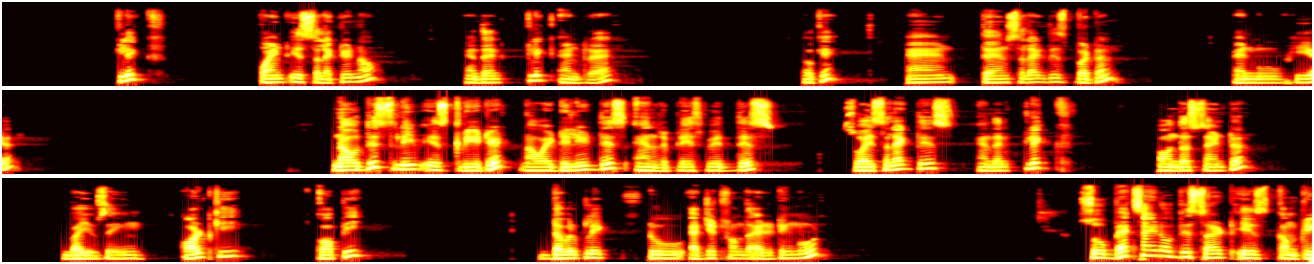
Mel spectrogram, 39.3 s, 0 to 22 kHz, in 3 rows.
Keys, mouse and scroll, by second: 8.5-8.9 alt+scroll down 1, 9.4 space, 10.7-11.4 alt+scroll down 1, 20.2 Delete, 24.5 right click, 25.7 scroll up 1, 27.4 alt+click, 35.3 double click, 36.2 alt+scroll down 1.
